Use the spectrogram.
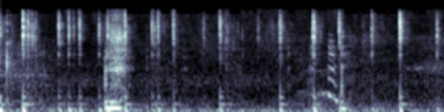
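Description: Quick, irregular tapping on a hard object, a dozen or so light taps in a loose pattering rhythm with one slightly louder knock near the start, no voices.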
